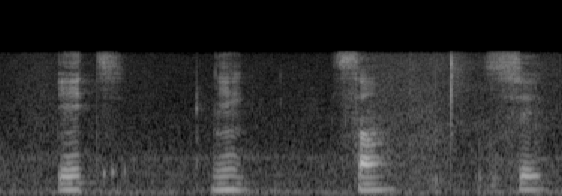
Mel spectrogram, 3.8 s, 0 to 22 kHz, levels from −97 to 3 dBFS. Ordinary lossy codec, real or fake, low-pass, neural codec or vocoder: none; real; 7.2 kHz; none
